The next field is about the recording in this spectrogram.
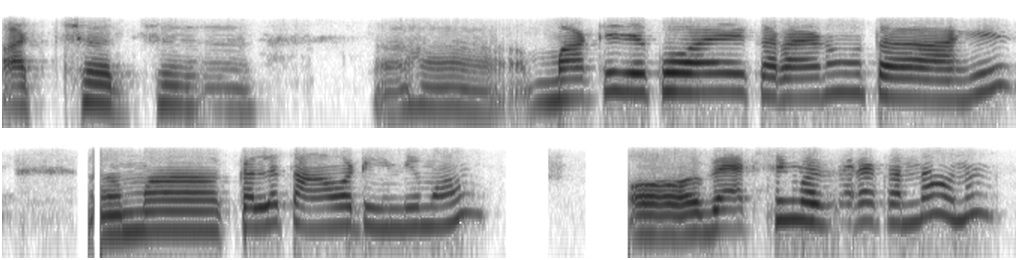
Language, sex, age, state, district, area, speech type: Sindhi, female, 45-60, Uttar Pradesh, Lucknow, urban, conversation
